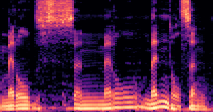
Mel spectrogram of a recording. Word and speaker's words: Mendelsohn: Mendelsohn.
